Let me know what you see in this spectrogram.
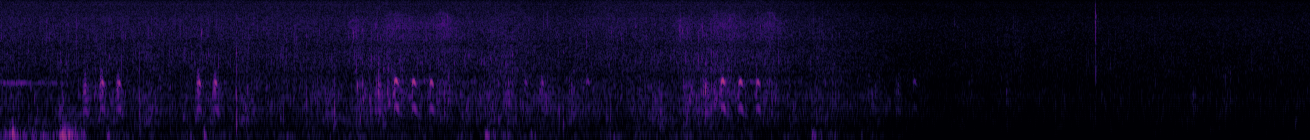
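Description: Birds calling in three quick bursts of short, honking notes over soft lapping of small waves on a pebble shore, dying away to near quiet for the last few seconds.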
